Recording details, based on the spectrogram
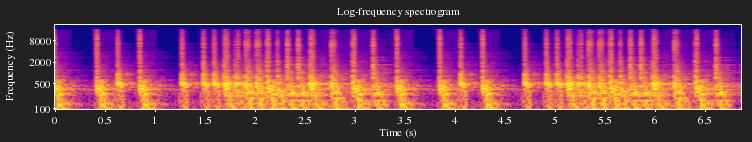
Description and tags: Slip-Stick Cutting Loop 140 BPM
This loop is made from sounds produced entirely from cutting paper. I loaded the sample into the FL Studio 'Fruity Slicer' and knocked out a quick 2-bar 140 bpm loop.
140-bpm, fl-studio, loop, paper, percussion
